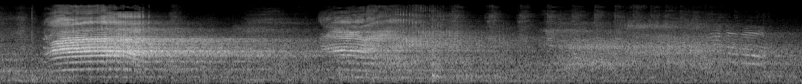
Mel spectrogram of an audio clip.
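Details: Nana, a beluga in training at Nagoya Port Aquarium on 18 May 2019, gives loud, wavering, meow-like squeals: one strong burst, a second softer one about three seconds later, then fainter echoing sounds in a reverberant hall.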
